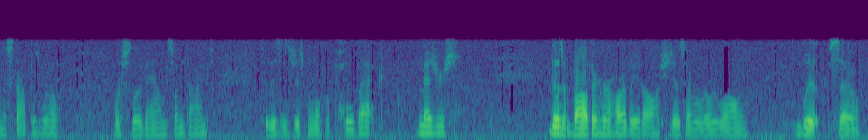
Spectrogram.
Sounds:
Speech

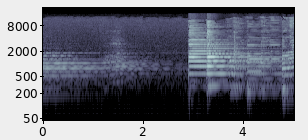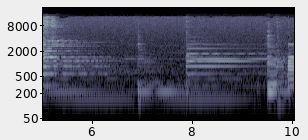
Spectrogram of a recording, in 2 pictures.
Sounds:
Music, Plucked string instrument, Guitar, Acoustic guitar, Musical instrument

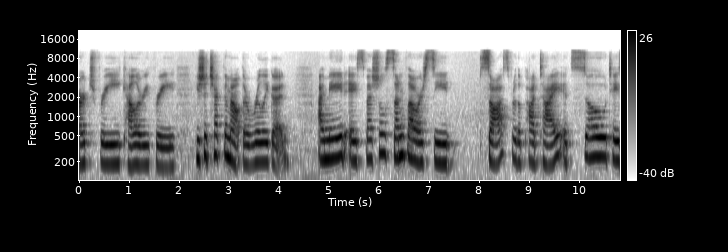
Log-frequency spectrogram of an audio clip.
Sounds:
Speech

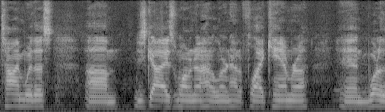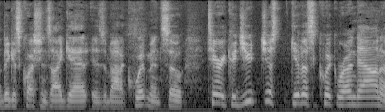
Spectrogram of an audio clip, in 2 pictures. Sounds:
Speech

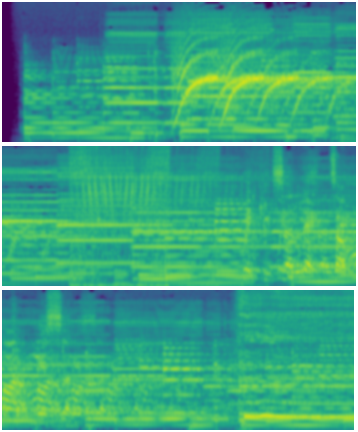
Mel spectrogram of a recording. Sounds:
Music, Speech

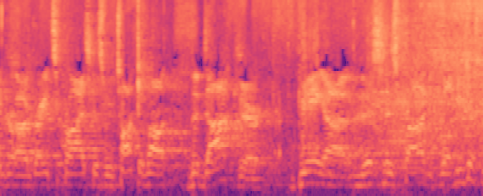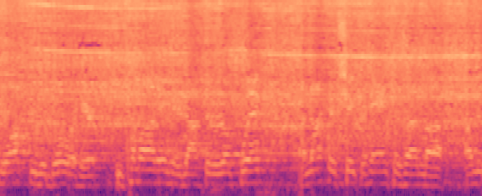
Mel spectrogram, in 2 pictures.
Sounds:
Power tool, Tools

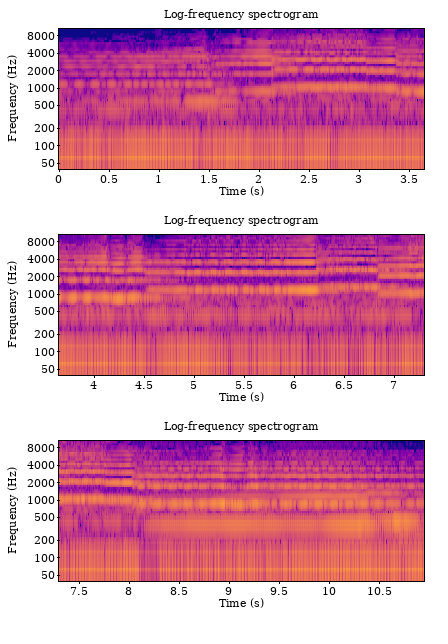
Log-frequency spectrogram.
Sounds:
Musical instrument, fiddle, Music

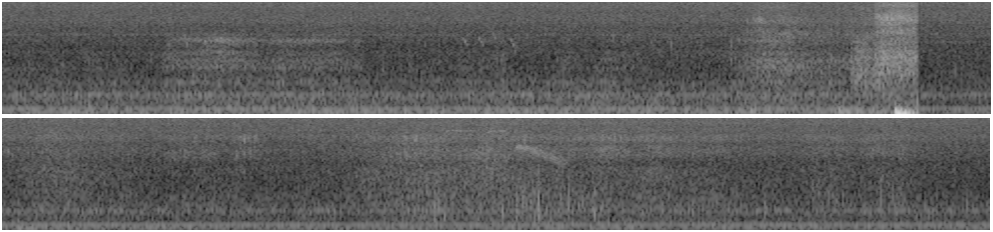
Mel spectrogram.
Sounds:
Bird

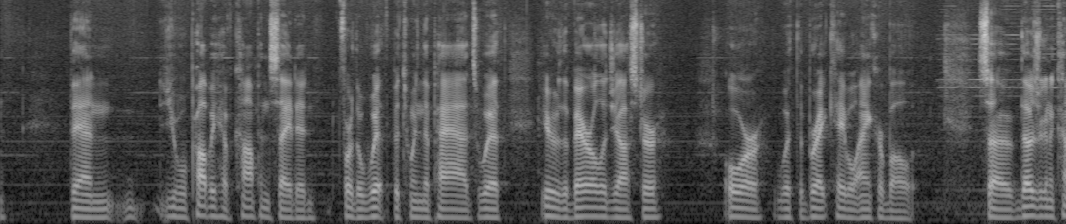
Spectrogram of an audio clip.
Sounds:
Speech

